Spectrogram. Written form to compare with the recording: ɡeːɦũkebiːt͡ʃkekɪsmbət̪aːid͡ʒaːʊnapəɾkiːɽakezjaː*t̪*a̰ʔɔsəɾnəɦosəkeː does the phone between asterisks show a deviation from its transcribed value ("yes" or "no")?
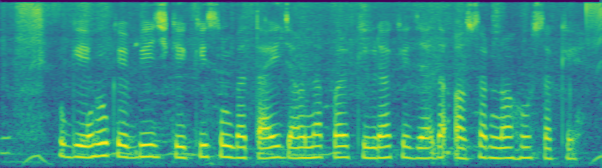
yes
